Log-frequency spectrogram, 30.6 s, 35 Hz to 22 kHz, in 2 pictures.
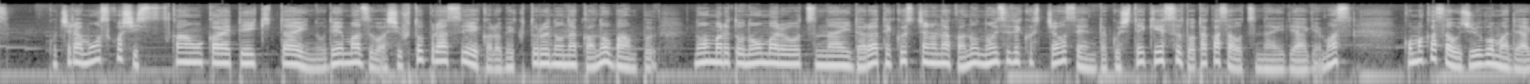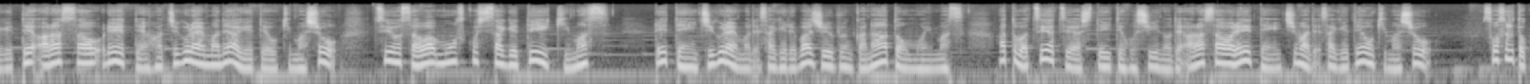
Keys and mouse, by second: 0.7 shift+middle click, 2.6 middle click, 3.1 click, 3.8 shift+a, 6.4-7.1 drag, 7.4 middle click, 8.0 shift+a, 11.4-12.2 drag, 12.5 click, 13.1 middle click, 14.1 click, 14.8-16.9 drag, 17.4 middle click, 18.3-22.3 drag, 22.7 shift+middle click, 23.7 shift+middle click, 25.8 shift+middle click, 27.1-29.3 drag, 30.0 middle click.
